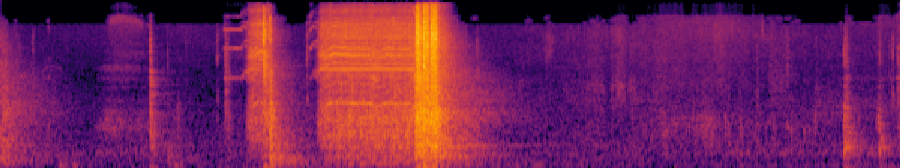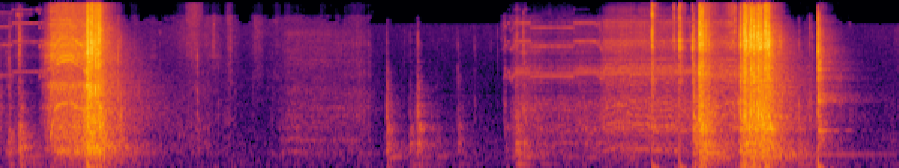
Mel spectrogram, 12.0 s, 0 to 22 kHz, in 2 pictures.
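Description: A power tool snugs down headlight mounting bolts on a 2001-2007 Ford Escape, firing three separate loud whirring bursts of a few seconds each with quiet gaps between, close by and without talk.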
